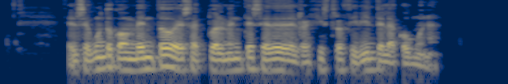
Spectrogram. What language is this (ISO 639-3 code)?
spa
